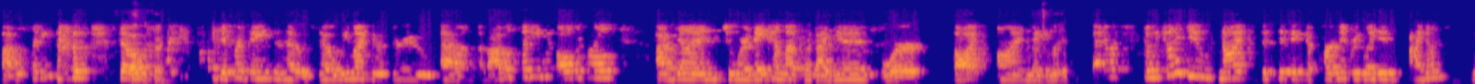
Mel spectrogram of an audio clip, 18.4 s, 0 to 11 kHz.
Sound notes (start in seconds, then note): 1.5 murmurs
